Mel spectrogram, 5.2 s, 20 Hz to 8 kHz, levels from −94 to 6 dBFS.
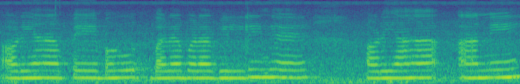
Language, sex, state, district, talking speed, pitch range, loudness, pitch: Hindi, female, Bihar, Patna, 125 wpm, 245-260 Hz, -13 LUFS, 250 Hz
